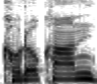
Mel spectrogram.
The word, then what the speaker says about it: Kodokan: Kodokan Judo. – Oh, you say that right. I like the way you say that. Kodokan Judo.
